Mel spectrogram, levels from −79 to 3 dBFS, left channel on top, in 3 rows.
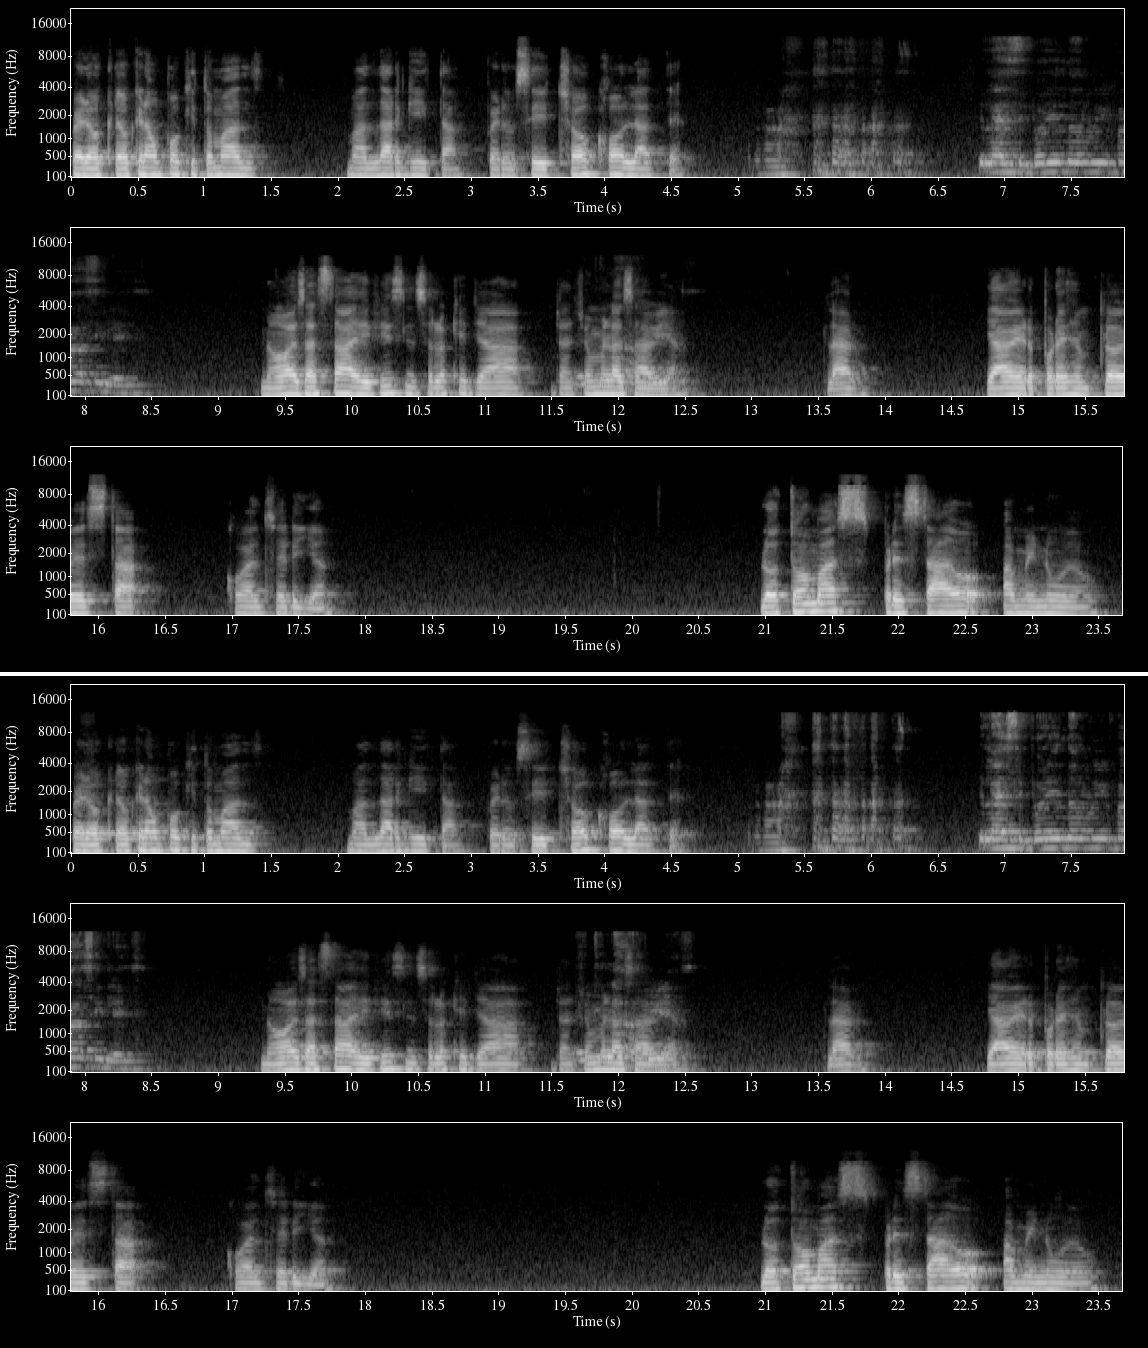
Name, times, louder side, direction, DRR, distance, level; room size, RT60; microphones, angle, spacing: voice 1, 0.0-1.4 2.1-4.6 9.3-12.4 13.6-13.9 14.8-16.3 17.0-17.8 21.0-23.5, left 2 dB, 65° left, 1.3 m, -18 dB
voice 2, 5.1-6.3 6.8-8.5 11.6-12.5, right 1 dB, 60° right, 4.4 m, -31 dB
17.5 x 11.0 x 4.9 m
head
